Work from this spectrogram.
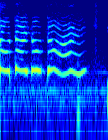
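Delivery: very high, tearful crying, "die" drawn out. Narrating a revival scene, voicing Tinu over the revived character, crying while pleading. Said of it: "She's crying".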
